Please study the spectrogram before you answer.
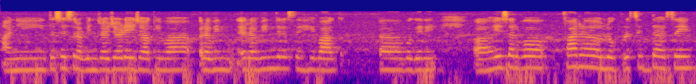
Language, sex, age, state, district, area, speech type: Marathi, female, 18-30, Maharashtra, Mumbai City, urban, spontaneous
